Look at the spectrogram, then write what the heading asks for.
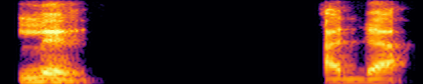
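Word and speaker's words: לאה: Sere dia jadi bacanya Le ada Al yang silent dikasih dengan eh nikut kamat dia jadi a ya jadi bacanya jadi Le A jadi bacanya Lea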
